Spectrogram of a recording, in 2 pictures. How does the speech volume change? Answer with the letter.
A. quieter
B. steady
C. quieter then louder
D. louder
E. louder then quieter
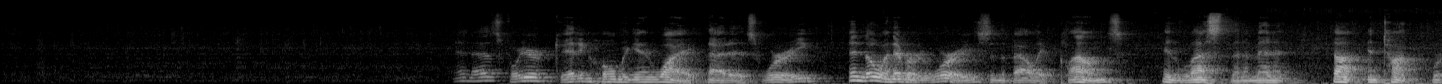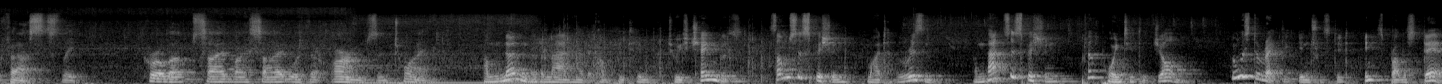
B.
